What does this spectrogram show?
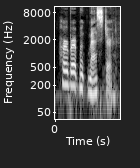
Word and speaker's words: Herbert McMaster: 미국 정가에 예를 들면은 지금 허버트 맥메스터 이 발음 좀 해주세요. Herbert McMaster.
